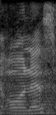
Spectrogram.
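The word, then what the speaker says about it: honest: ऑनेस्ट, अगर ऑनेस्ट देखा जाए तो क्या है, ओ से लग रहा है कि लिखा गया है लेकिन यहाँ पे एच क्या होता है, साइलेंट होता है।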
